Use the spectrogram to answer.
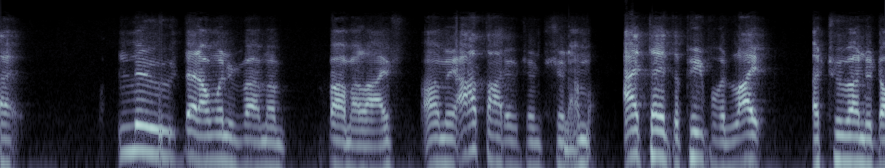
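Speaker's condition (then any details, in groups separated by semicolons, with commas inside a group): Cerebral palsy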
